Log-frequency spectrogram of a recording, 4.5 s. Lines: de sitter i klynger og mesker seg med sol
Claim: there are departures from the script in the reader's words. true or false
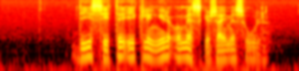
false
